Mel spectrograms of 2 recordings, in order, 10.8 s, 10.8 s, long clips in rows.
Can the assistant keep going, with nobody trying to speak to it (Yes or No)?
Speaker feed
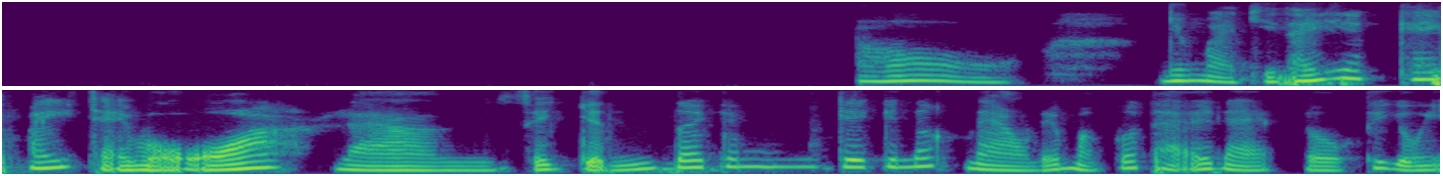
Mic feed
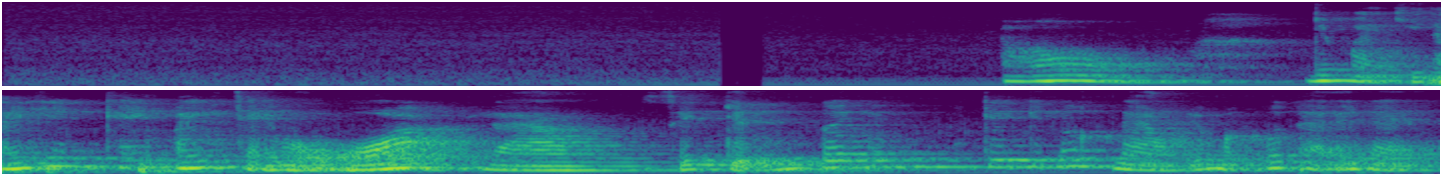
Yes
